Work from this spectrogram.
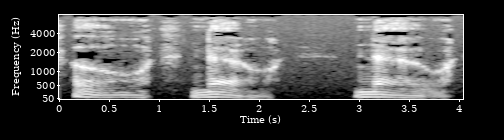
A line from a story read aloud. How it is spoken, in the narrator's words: said the general, smiling faintly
